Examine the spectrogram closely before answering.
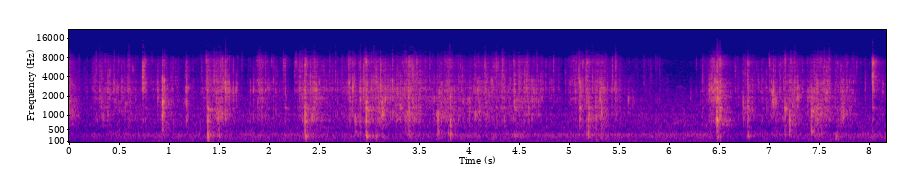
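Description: Chicken thigh pieces kneaded by plastic-gloved hands in a marinade in a stainless steel bowl: an irregular run of wet squishes and sharp clicks.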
